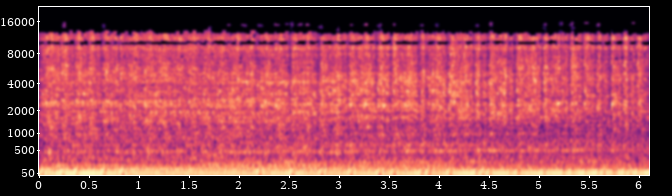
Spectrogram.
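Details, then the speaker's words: 1950 Ford flathead V8 flatbed dump truck, revived after sitting about 40 years, driving around the yard: even low rumble that stays steady while moving, with no knocking or misfire. Drives pretty good; normal running. "We got her driving. She drives pretty good around the yard."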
